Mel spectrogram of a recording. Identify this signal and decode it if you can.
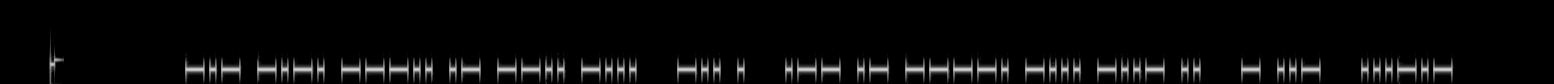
Morse code, heard as a keyed tone, about 20 wpm, 700 Hz. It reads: KC8AZB DE WA9BXI TU <SK>
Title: K1USN SST QSO Practice 20wpm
